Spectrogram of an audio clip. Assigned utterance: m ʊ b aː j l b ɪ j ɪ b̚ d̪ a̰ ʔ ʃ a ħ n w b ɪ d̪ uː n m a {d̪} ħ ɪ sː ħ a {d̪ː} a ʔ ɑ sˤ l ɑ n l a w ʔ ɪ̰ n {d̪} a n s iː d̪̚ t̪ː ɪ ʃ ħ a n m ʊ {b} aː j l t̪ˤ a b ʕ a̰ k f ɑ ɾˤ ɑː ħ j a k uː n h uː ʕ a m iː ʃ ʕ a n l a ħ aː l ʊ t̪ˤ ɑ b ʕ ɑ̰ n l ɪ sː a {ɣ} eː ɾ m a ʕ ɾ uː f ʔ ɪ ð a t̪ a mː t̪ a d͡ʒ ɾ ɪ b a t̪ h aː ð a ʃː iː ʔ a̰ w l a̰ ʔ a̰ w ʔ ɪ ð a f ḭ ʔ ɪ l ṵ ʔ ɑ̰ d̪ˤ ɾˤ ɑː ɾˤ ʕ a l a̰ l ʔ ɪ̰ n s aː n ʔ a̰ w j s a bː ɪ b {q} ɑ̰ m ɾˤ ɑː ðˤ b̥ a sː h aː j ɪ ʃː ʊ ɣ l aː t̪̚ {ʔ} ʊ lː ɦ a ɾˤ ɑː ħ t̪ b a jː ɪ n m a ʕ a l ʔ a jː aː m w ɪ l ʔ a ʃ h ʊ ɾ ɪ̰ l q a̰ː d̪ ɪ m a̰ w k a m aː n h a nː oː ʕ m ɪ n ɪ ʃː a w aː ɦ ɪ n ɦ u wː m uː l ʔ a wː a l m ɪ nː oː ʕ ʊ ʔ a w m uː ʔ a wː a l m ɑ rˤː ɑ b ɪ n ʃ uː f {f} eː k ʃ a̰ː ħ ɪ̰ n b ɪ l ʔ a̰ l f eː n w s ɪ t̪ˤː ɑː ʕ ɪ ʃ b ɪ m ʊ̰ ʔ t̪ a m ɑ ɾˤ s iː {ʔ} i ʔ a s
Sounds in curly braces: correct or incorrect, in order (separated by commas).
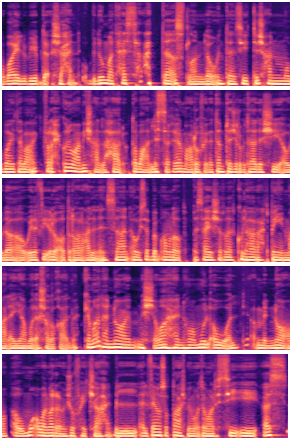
incorrect, incorrect, incorrect, correct, correct, incorrect, incorrect, incorrect, correct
